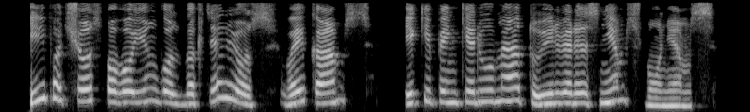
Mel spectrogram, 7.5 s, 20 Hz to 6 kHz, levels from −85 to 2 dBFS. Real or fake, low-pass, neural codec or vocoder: real; 5.4 kHz; none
